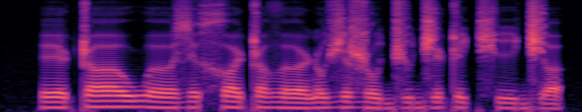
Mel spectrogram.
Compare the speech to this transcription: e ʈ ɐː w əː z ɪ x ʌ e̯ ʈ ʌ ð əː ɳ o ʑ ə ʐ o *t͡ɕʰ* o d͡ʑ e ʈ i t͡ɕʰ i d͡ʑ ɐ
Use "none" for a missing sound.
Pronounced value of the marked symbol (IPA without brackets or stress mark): d͡ʑ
